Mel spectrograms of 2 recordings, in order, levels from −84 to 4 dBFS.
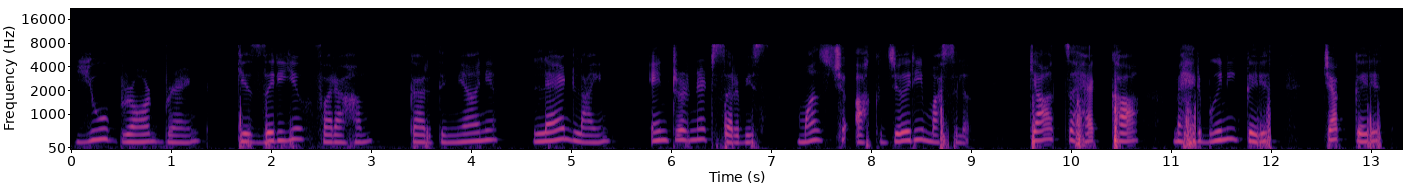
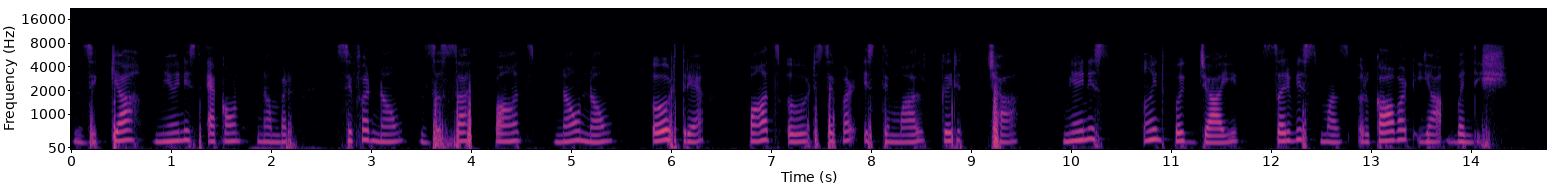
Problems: none marked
